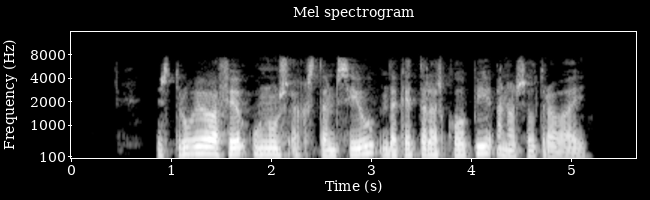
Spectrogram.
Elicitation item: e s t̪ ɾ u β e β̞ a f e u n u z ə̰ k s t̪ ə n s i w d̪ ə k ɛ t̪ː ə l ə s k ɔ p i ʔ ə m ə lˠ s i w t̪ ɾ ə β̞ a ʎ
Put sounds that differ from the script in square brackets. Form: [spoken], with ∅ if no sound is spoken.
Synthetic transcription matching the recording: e s t̪ ɾ u β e β̞ a f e u n u z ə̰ k s t̪ ə n s i w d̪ ə k ɛ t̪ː ə l ə s k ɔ p i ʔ ə [n] ə lˠ s [ɛ] w t̪ ɾ ə β̞ a ʎ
